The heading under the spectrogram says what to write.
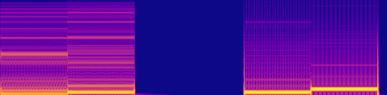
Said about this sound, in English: Here's an example of the Game Boy trying to play a sine wave, followed by the FDS also trying to play a very similar shaped sine wave.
